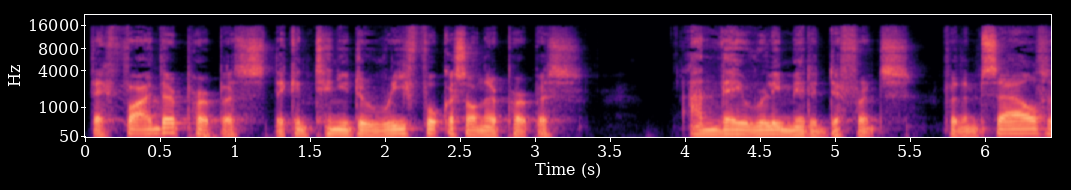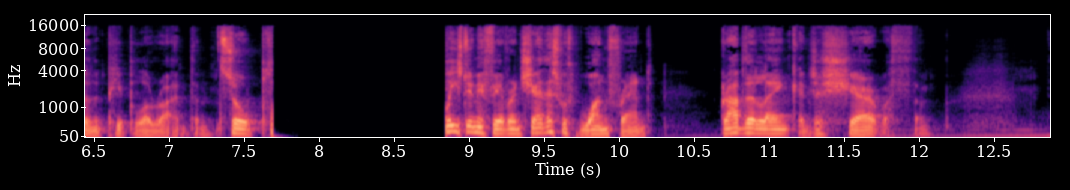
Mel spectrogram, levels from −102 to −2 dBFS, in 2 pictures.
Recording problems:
audio freezing; at 7.5 s for 1 s

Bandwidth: 15.5 kHz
